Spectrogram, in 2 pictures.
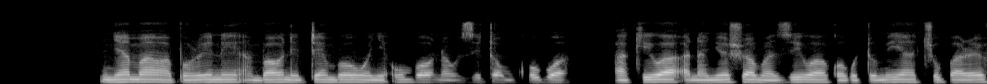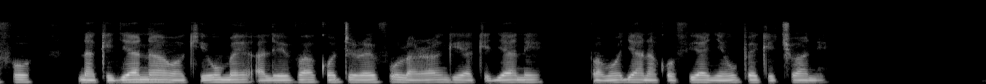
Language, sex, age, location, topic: Swahili, male, 18-24, Dar es Salaam, agriculture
